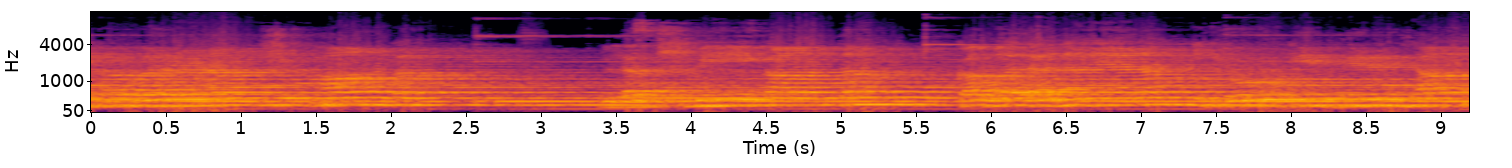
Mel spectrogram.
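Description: Background music: a devotional Hindu mantra chanted to a melody, with a voice holding long notes over a steady accompaniment.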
